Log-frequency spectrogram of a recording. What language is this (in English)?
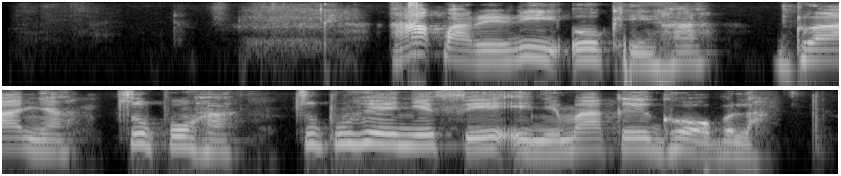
Igbo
